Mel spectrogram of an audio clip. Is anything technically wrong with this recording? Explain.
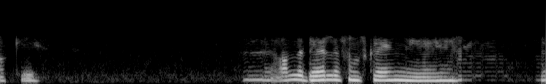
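Yes, there are two faults. Tandem speech coding runs throughout: the speech passed through two low-rate speech codecs in turn, each coding the last one's output. It sounds rough and muffled, with nothing above 3.7 kHz.

From 4.58 s to the end, there is robotic sound from repeated short buffers. It is a rigid, metallic 200 Hz buzz, likely from 5 ms chunks repeated while most of the real audio is skipped.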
